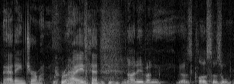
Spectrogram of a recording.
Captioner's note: chuckles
